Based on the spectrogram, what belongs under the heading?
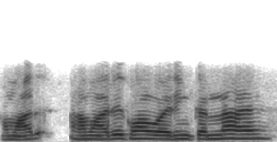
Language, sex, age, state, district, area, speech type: Hindi, male, 45-60, Uttar Pradesh, Hardoi, rural, conversation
